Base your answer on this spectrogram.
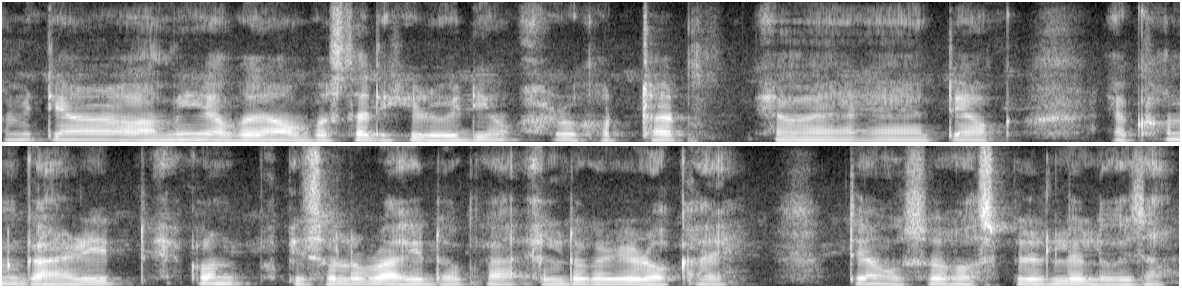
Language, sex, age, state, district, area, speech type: Assamese, male, 18-30, Assam, Charaideo, rural, spontaneous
